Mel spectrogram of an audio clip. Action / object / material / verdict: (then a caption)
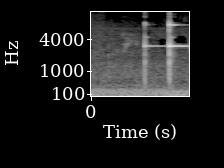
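tap / aluminum oil filter cap wrench / aluminum / none. An aluminum cap-style oil filter wrench that takes a 7/8 socket, meant to fit over the canister oil filter of a 2019 Toyota Corolla, is tapped twice. Each tap gives a light, bright metallic clink. The second tap is louder and leaves a high, thin ring that fades out over the rest of the clip.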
